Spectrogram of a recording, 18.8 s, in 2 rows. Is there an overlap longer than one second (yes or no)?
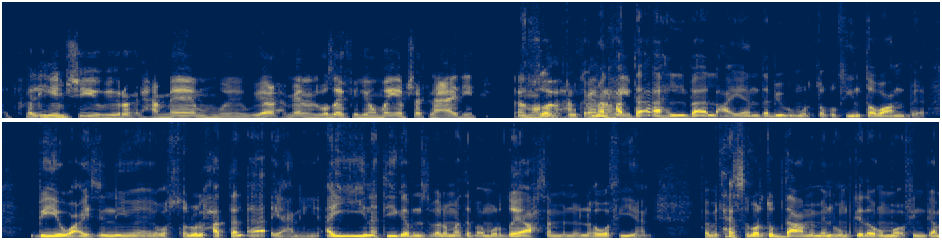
yes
